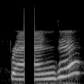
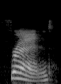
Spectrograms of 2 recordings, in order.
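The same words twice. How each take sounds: First: A small extra vowel follows the final consonant. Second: The word stops sharply on the final consonant. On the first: The speaker calls it wrong. "you were saying like a little sound after" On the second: The speaker calls it right. "just say it like friend, and it ends at the friend"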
